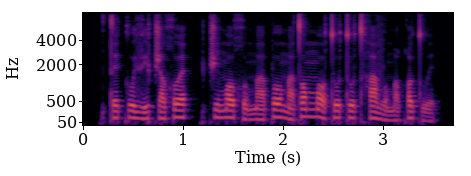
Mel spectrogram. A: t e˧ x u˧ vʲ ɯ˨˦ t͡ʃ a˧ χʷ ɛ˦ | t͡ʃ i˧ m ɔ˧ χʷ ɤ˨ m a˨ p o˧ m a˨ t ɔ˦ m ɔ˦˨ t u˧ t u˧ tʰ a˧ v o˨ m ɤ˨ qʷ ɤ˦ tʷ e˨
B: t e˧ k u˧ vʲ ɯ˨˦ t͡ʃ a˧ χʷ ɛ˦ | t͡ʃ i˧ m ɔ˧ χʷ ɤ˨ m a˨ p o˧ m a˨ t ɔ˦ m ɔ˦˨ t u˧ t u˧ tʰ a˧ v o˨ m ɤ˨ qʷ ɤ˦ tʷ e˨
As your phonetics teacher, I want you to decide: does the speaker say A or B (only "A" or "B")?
B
